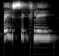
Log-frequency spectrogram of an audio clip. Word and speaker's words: basically: So basic and basically should be pronounced with an S and not basic and basically, that's wrong.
